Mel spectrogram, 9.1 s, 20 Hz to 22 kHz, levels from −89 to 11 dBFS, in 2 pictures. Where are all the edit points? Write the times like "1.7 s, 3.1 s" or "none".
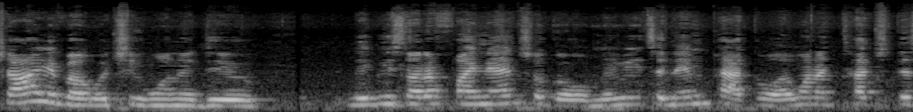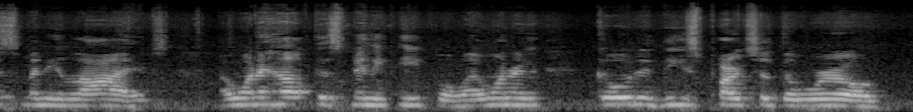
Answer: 1.6 s

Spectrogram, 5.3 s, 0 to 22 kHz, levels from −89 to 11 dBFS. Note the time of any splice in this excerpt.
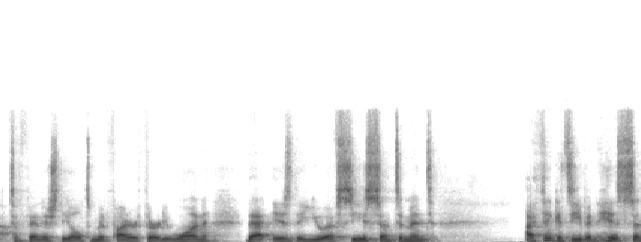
2.2 s

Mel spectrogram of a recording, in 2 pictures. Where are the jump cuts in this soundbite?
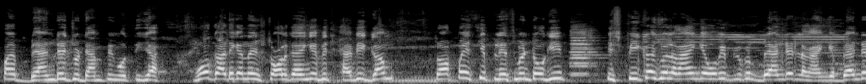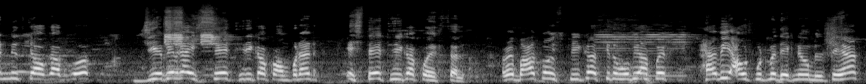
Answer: none

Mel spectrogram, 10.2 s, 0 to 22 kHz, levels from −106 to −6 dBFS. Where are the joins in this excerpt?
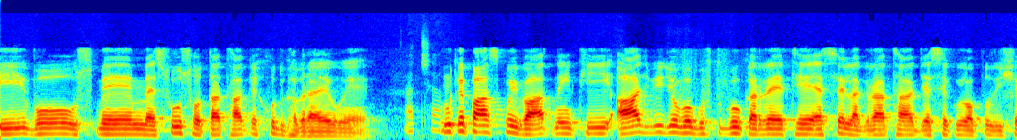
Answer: none

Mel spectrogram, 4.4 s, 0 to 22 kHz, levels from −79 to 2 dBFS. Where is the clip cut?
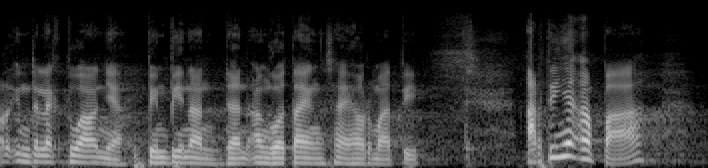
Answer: none

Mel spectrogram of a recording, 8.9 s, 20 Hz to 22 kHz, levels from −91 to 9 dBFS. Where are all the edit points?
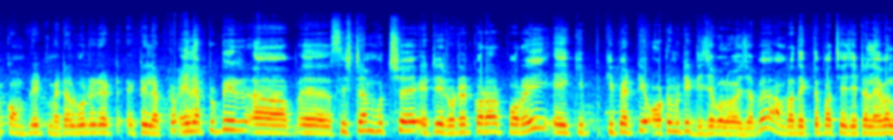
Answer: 1.8 s

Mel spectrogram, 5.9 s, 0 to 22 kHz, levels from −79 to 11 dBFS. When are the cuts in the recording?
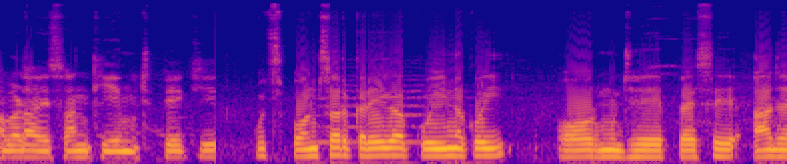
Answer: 1.6 s

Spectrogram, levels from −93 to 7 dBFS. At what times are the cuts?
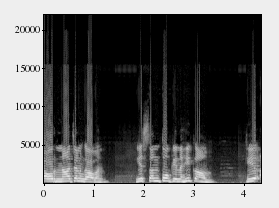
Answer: none

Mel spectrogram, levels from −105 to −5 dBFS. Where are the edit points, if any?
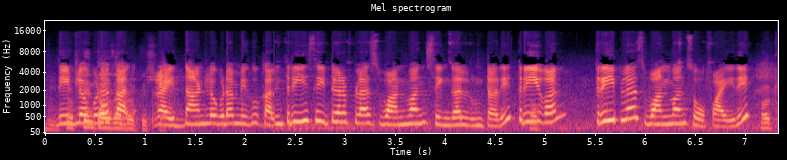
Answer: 2.3 s

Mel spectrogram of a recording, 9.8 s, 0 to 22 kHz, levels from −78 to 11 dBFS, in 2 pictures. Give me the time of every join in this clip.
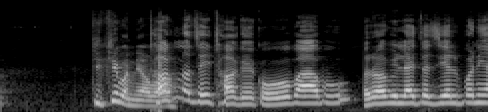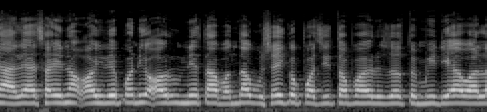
3.4 s

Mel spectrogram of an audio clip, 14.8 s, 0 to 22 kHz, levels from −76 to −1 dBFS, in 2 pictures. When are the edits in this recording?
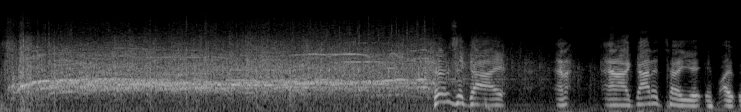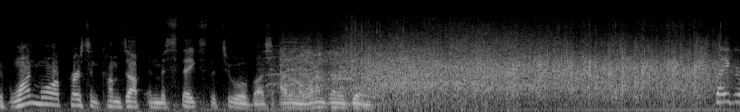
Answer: none

